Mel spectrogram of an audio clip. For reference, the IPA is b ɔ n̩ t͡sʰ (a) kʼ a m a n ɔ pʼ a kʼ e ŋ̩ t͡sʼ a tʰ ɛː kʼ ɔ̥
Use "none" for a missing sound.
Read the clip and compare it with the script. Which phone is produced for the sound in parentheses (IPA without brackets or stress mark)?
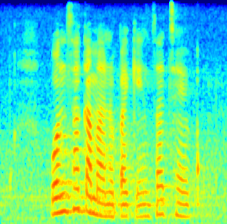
a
